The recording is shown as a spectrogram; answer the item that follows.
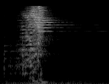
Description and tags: metal-blade-friction-4
metal metallic blade friction slide
metallic, friction, slide, blade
